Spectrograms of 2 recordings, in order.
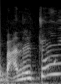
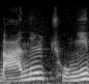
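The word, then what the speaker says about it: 마늘종: 표현 이고요 마늘 종이다 우리 마늘쫑 이라고 발음을 잘못하는 경우가 있어요 마늘 종이 맞는 발음입니다 자 전자렌지 우리 이렇게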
